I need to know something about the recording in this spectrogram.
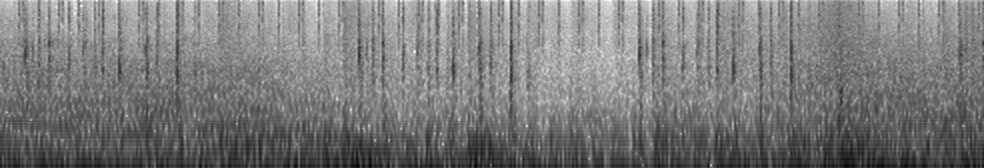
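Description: Rapid keyboard-typing clicks, a steady run of many clicks a second, laid over intro music with a heavy, steady bass.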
